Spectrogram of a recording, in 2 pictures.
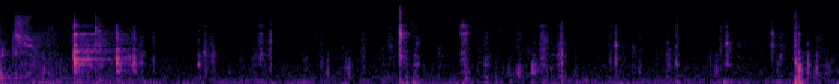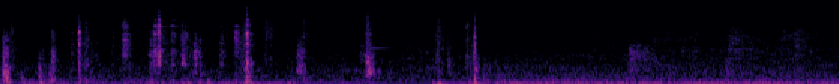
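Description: Metal parts and tools being handled on a workbench: a string of sharp clinks, clicks and knocks, with a low steady hum coming in about halfway through.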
